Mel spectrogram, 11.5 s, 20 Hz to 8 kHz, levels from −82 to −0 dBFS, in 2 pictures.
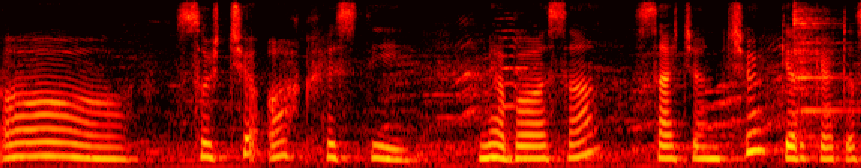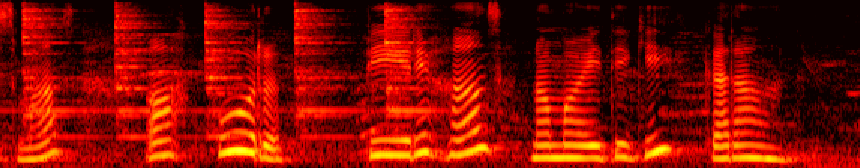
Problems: background sounds at intervals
